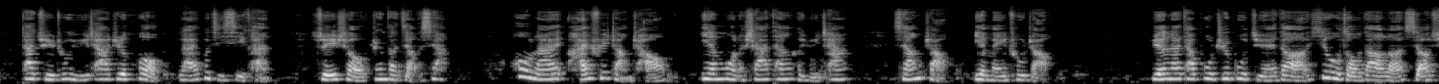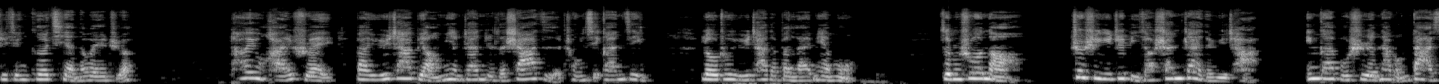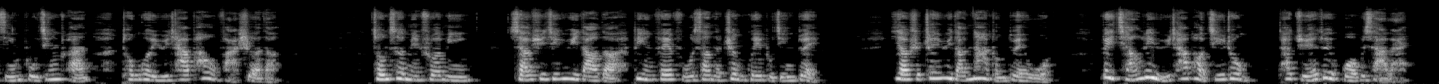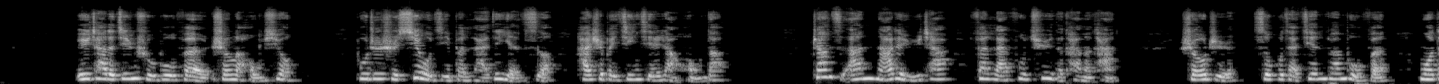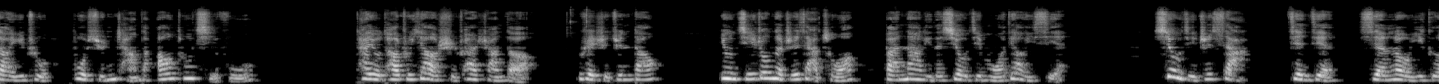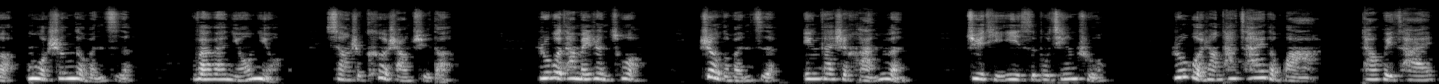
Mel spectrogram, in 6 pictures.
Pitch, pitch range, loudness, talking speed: 235 Hz, 205-260 Hz, -17 LUFS, 220 characters per minute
